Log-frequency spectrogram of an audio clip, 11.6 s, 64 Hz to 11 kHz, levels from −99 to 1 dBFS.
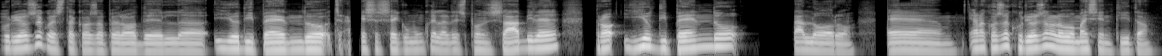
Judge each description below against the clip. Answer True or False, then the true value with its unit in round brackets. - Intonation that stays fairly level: False (3.3 semitones)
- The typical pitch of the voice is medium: False (120 Hz)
